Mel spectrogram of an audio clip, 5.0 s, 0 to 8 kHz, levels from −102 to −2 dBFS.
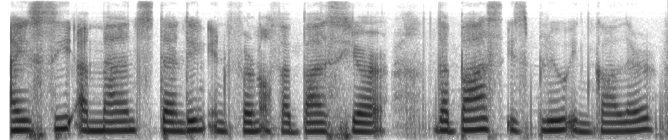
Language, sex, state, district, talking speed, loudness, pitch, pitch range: English, female, Nagaland, Kohima, 205 wpm, -18 LUFS, 205 Hz, 195-215 Hz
